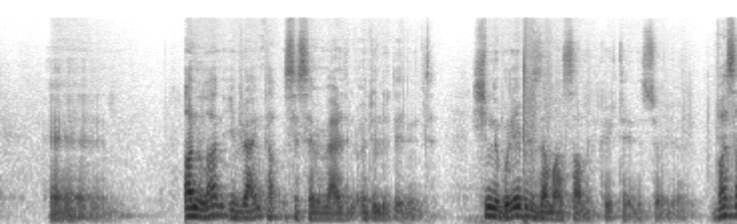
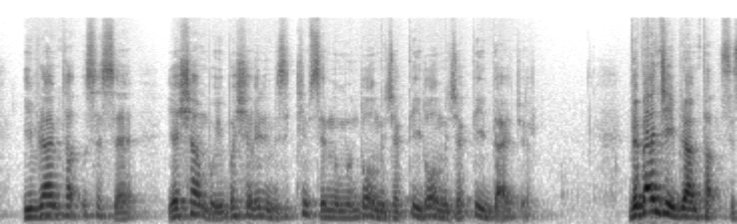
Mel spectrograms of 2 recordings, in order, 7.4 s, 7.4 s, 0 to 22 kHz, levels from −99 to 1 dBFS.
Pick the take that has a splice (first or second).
second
